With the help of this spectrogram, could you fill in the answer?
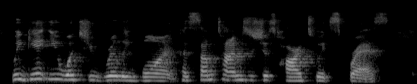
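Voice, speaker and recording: A woman speaks with ordinary pitch variation. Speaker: palliative care physician. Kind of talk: webinar presentation. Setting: online webinar. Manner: fast.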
